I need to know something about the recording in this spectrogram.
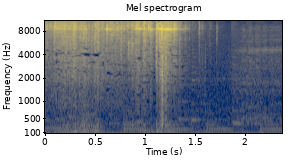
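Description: Loose 50p coins jingling and clinking together as a hand rummages in a cloth bag, with one sharper clink about a second in, dying away after about a second and a half.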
